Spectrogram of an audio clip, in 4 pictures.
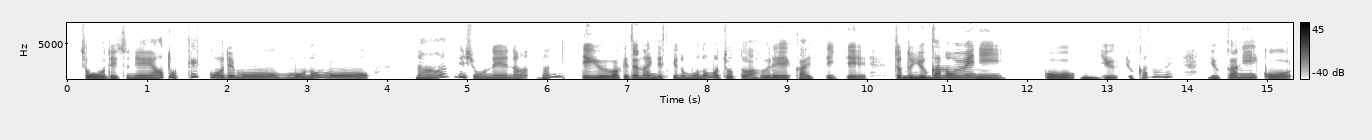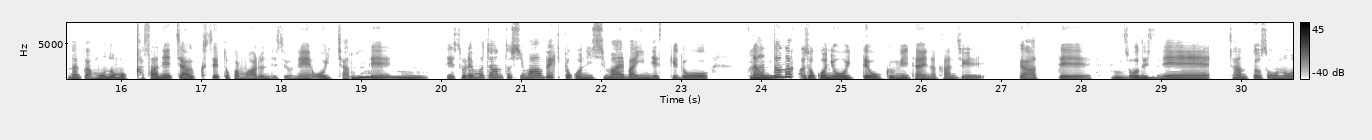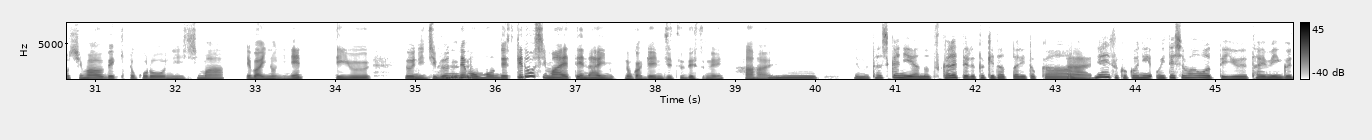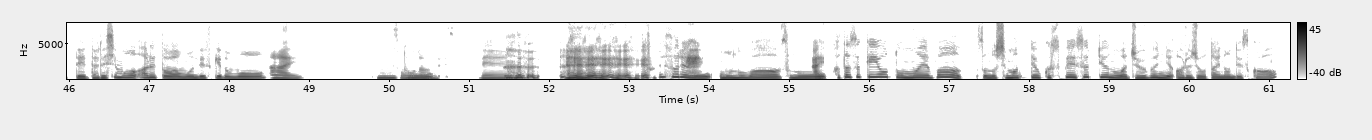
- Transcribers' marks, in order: laugh; laugh; laugh
- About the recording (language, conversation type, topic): Japanese, advice, 家事や整理整頓を習慣にできない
